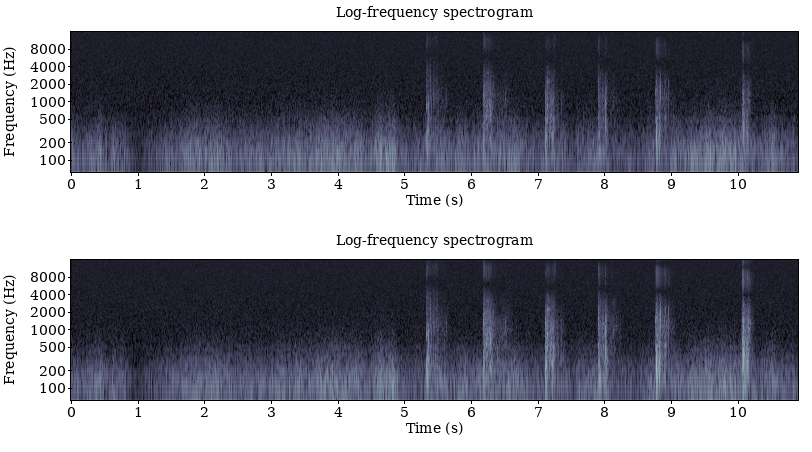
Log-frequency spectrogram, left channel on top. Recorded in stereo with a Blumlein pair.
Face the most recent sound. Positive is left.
turn(degrees=-30)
